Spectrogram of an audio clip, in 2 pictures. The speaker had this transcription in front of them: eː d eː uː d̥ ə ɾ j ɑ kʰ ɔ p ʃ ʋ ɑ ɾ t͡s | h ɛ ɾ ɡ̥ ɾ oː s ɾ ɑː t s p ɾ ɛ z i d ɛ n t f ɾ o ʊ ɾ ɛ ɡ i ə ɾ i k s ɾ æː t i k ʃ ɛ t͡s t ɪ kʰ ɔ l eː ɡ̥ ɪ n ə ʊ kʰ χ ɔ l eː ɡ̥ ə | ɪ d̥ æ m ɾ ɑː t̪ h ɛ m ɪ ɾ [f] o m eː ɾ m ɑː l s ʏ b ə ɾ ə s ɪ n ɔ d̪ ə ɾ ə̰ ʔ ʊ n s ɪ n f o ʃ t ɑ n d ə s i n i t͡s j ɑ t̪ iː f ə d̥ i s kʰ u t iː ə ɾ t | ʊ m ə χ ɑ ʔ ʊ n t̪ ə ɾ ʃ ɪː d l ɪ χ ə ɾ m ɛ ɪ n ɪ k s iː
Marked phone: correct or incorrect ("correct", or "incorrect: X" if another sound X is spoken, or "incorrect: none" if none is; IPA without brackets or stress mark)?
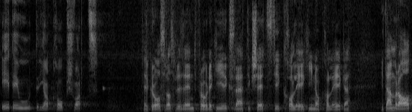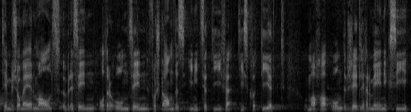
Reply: incorrect: ʃ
